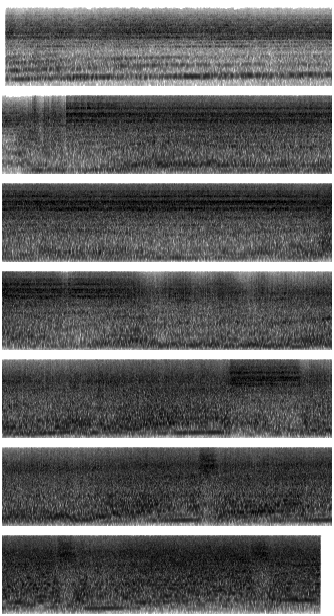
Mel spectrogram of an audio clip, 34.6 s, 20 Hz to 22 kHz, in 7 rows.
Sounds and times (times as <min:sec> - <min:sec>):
Motorcycle: 0:00.0 - 0:34.5.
